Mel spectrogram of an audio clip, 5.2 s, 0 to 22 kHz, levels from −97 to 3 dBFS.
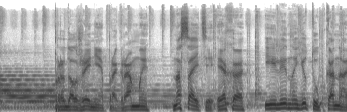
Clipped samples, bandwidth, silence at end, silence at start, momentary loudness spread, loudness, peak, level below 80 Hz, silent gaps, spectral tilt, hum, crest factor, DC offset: under 0.1%; 19.5 kHz; 0 s; 0 s; 5 LU; -22 LUFS; -10 dBFS; -46 dBFS; none; -5 dB/octave; none; 12 dB; 0.1%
